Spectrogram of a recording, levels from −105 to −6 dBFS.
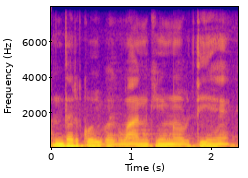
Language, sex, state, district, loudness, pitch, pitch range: Hindi, male, Arunachal Pradesh, Lower Dibang Valley, -15 LUFS, 110 Hz, 110-115 Hz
